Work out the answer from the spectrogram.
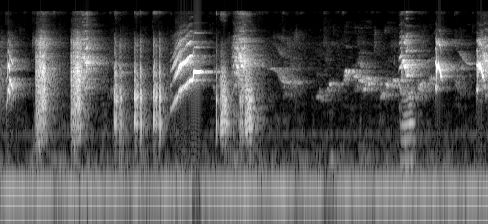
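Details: Caged white-rumped shama in vigorous training song, harsh buzzy bursts and rising slurred whistles followed by softer thin warbles, steady low hum behind.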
